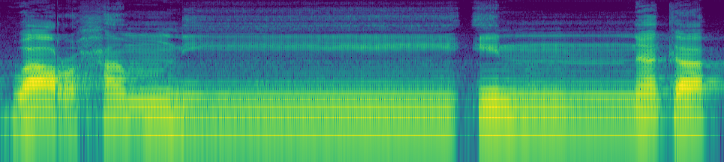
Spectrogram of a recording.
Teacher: یا کو 2 الف سے 4 الف کے برابر کھینچ کر پڑھیں گے اس لیے کہ یا پر مد منفصل کا قاعدہ ہے۔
